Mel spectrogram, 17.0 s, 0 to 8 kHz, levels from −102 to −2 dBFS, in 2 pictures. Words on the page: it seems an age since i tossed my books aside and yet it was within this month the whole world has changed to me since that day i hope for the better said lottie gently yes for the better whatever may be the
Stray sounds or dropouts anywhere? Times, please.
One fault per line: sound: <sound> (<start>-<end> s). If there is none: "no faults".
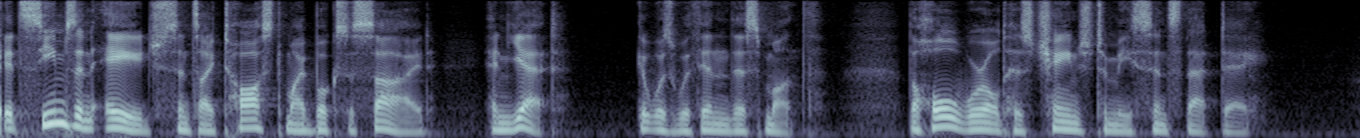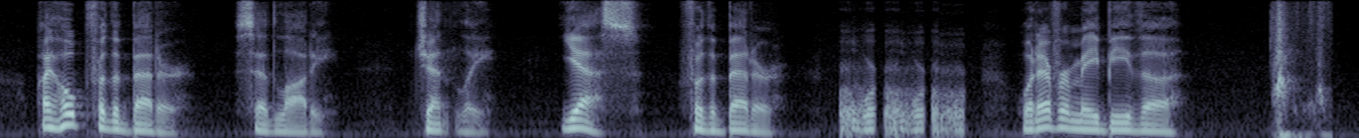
sound: laugh (13.7-14.5 s)
sound: whoosh (16.4-16.8 s)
